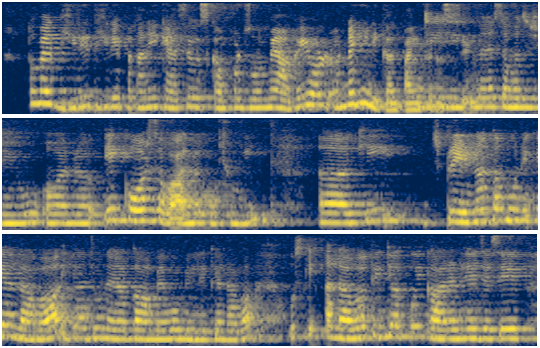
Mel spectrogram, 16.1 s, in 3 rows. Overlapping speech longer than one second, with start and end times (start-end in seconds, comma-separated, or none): none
